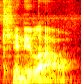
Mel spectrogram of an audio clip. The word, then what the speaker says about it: kinilaw: I believe it's pronounced kinilaw. It's a Filipino dish, and it's really good.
